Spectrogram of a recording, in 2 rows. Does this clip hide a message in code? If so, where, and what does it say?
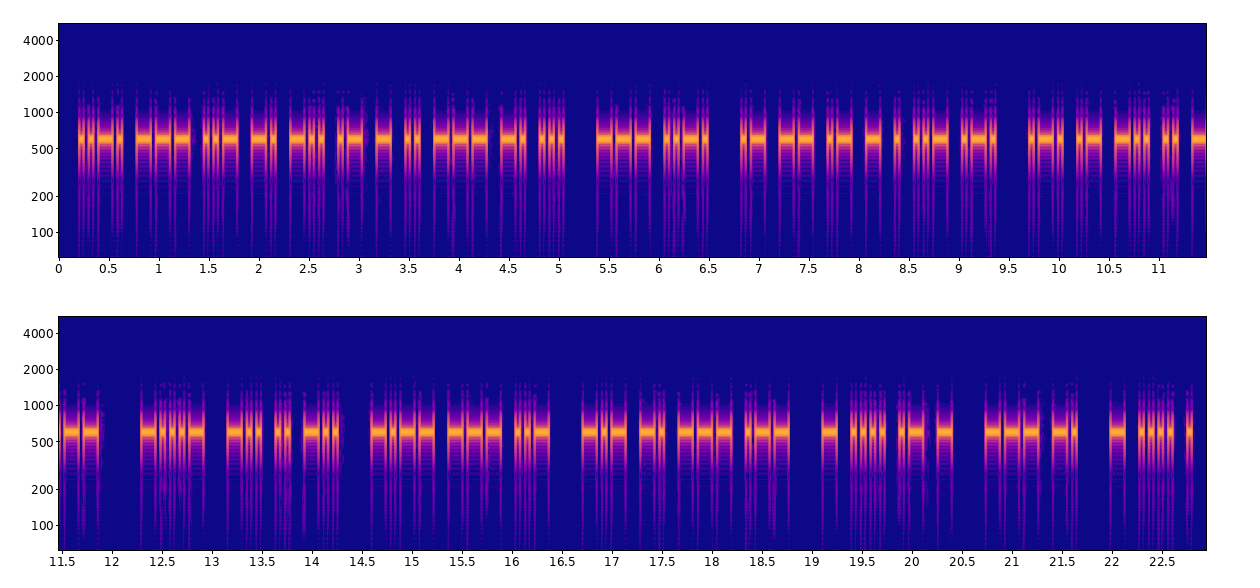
Yes: Morse code from 0.2 to 22.8 s, heard as a keyed tone, about 25 wpm, 600 Hz. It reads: FOUNDATIONS OF AMATEUR RADIO <BT> DID YOU KNOW THAT ON THE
